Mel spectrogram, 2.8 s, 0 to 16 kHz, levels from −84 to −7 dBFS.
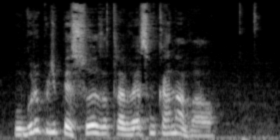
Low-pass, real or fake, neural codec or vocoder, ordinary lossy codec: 14.4 kHz; fake; vocoder, 44.1 kHz, 128 mel bands, Pupu-Vocoder; MP3, 64 kbps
